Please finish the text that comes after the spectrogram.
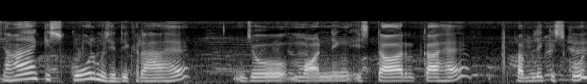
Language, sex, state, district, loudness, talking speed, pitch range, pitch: Hindi, male, Madhya Pradesh, Katni, -17 LUFS, 155 wpm, 140-225 Hz, 170 Hz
